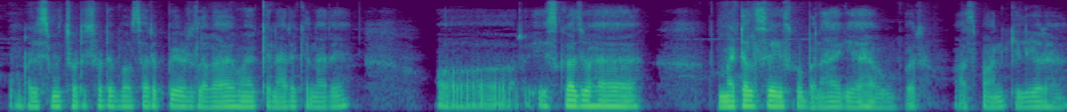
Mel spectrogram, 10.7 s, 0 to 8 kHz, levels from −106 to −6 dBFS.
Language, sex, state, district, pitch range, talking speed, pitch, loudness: Hindi, male, Chhattisgarh, Rajnandgaon, 95-105 Hz, 135 wpm, 100 Hz, -40 LUFS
